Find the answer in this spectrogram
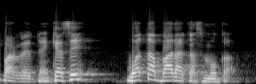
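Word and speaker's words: وتبارك: وَتَبَارَكَ اسْمُكَ، حالانکہ با کے آگے الف ہے، اس کو لمبا کر کے پڑھیں گے۔ کیسے؟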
